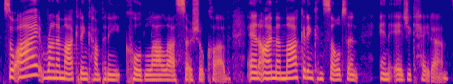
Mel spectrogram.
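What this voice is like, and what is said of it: Australian accent. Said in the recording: “in case you can't sense the Australian accent”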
